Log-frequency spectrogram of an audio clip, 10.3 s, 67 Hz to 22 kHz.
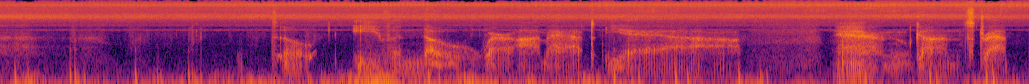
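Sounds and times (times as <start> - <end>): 
constant faint hiss: 0.0 - 10.2
slow footsteps crunching on the ground: 0.1 - 9.5.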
